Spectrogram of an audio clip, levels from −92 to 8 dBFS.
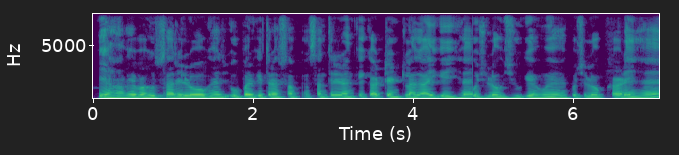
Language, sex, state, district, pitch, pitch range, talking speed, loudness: Hindi, male, Chhattisgarh, Balrampur, 110 Hz, 105-115 Hz, 210 wpm, -25 LUFS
